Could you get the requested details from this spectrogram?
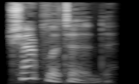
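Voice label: "chapleted", British English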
